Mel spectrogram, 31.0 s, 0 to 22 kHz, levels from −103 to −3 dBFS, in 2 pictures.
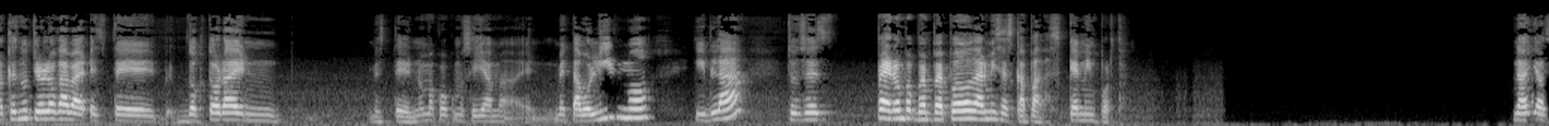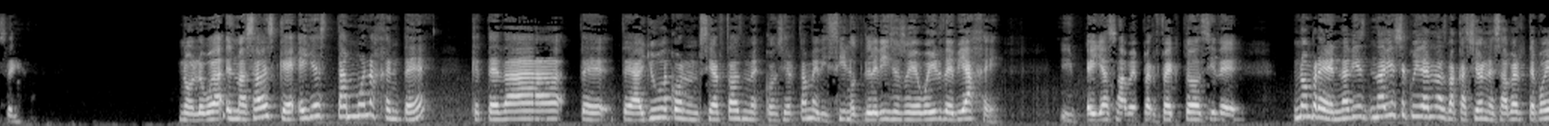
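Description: At 22.12 to 22.14 s the speech jumps forward by about a tenth of a second, and at 24.0 s by roughly three tenths of a second. Both are compressed frames skipped: whole coded frames were missing or rejected by the decoder, so playback resumes further on. The gaps point to a handful of frames lost in the first case and more than a dozen in the second.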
